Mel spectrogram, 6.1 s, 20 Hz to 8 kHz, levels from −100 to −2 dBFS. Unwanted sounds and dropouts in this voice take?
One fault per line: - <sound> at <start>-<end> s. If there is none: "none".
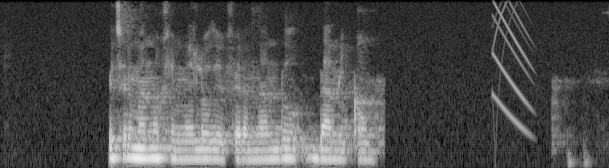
- chirp at 4.9-5.4 s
